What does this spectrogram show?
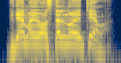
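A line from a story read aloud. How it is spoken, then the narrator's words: Barked. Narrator (Russian): рявкнула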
